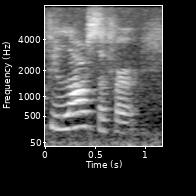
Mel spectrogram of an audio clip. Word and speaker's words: philosopher: Philosopher. Philosopher thì nó sẽ là trọng âm mấy? Trọng âm 2, danh từ, đúng không ạ?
